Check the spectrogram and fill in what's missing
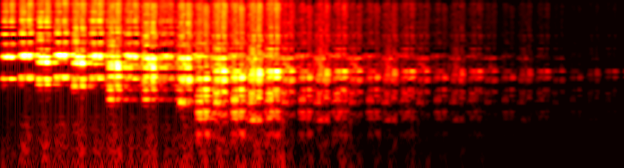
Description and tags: A creepy/sneaky diminished digital short scale created with Pocket Band for Android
